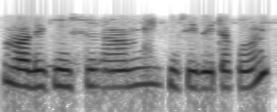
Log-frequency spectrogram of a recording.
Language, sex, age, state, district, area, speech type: Urdu, female, 18-30, Uttar Pradesh, Aligarh, urban, conversation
